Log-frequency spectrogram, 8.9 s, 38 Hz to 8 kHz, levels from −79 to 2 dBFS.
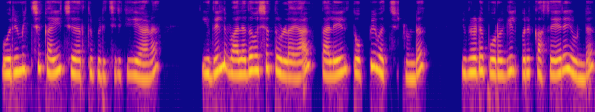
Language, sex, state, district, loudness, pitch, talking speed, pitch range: Malayalam, female, Kerala, Kozhikode, -15 LUFS, 240 Hz, 100 wpm, 230-275 Hz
